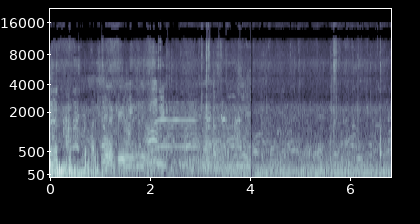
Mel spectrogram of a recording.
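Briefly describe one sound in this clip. Men talk in a lively crowd outdoors.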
